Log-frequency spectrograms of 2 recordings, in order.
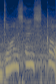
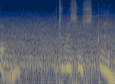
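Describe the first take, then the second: First: "scone" said to rhyme with gone, short o. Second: "scone" said to rhyme with bone, long o, slowly. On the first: Streamer asking chat which way to say it, "scone" rhyming with gone. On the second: Streamer asking chat which way to say it, "scone" rhyming with bone. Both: Shown as a demonstration.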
